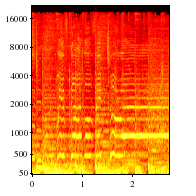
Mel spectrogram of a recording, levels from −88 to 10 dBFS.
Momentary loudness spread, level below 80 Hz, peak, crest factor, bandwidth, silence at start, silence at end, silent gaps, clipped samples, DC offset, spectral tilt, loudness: 2 LU; -16 dBFS; 0 dBFS; 8 dB; 19.5 kHz; 0 s; 0 s; none; under 0.1%; 0.7%; -5 dB/octave; -8 LUFS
